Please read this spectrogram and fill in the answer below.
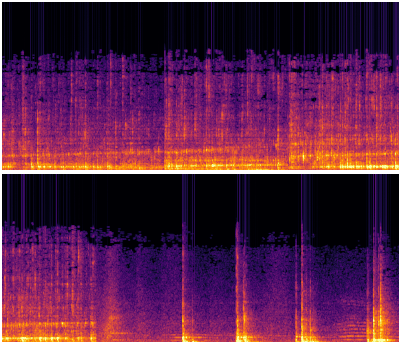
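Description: Water poured from a kettle into plastic baby bottles, a steady splashing stream for about six seconds with a faint rising pitch as the bottles fill. It stops, and about four short, sharp knocks follow, just under a second apart.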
